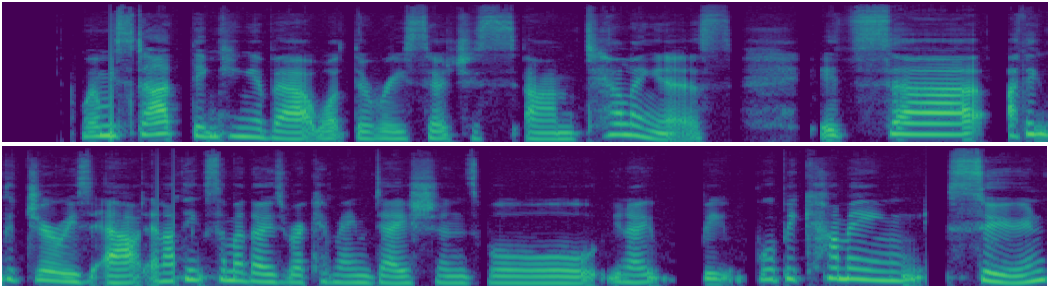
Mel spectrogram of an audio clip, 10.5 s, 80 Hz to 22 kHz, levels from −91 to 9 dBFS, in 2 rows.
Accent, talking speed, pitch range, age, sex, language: Australian, 195 wpm, 190-265 Hz, 30-49, female, English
